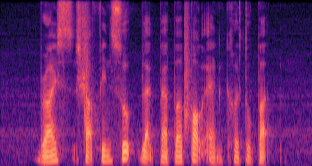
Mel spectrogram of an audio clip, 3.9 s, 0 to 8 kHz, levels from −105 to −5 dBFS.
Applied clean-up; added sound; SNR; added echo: none; Clapping; 14 dB; none.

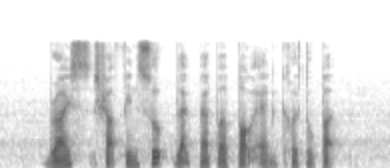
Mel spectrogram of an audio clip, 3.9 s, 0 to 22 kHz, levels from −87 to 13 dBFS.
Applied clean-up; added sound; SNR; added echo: none; none; none; none.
